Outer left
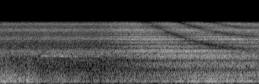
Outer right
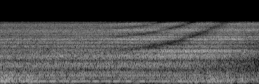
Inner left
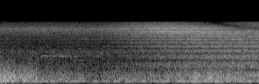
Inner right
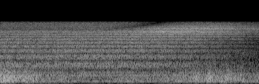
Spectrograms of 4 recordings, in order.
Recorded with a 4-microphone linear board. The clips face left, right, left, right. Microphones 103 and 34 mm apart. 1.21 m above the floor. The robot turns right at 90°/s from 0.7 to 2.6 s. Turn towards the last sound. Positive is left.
turn(degrees=65)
